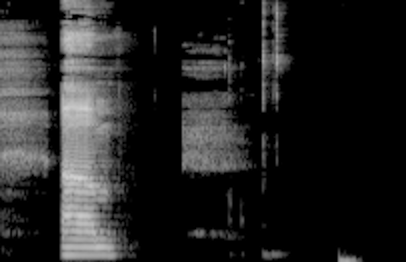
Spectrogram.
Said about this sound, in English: Sorry, there was a mighty yawn there.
